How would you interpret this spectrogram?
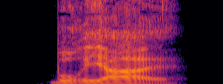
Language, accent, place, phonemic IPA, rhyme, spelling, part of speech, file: German, Germany, Berlin, /boʁeˈaːl/, -aːl, boreal, adjective, De-boreal.ogg
- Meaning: boreal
